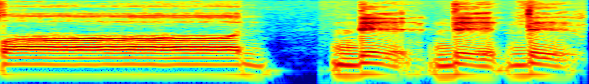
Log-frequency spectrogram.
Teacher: huruf sod di ujungnya ada huruf dal yang mana punya sifat namanya qalqalah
